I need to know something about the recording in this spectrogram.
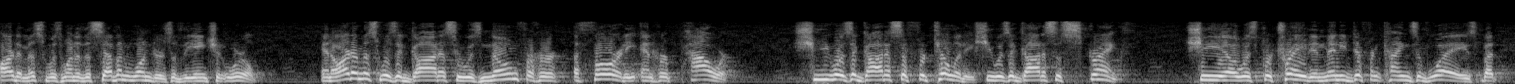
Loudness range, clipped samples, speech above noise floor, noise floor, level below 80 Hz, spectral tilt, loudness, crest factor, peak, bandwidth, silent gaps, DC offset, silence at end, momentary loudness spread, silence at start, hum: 2 LU; under 0.1%; 32 dB; -45 dBFS; -46 dBFS; -6.5 dB/octave; -13 LUFS; 12 dB; -2 dBFS; 8 kHz; none; under 0.1%; 0.1 s; 7 LU; 0 s; none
